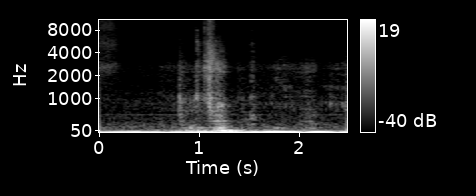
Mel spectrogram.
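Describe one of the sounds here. A circuit board is set down on a wooden table with a soft knock.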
